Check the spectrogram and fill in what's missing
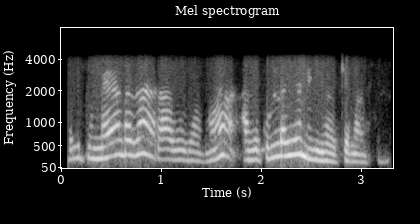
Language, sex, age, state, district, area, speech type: Tamil, female, 60+, Tamil Nadu, Madurai, rural, conversation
